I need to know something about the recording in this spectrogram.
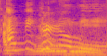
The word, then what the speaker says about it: amigurumi: Tell us, first of all, tell us how to pronounce it. Kanina, I totally buckled. It's amigurumi.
